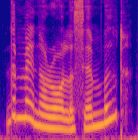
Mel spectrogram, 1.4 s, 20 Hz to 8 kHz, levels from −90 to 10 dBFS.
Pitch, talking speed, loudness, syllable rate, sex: 260 Hz, 215 wpm, -14 LUFS, 7.6 syllables/s, female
